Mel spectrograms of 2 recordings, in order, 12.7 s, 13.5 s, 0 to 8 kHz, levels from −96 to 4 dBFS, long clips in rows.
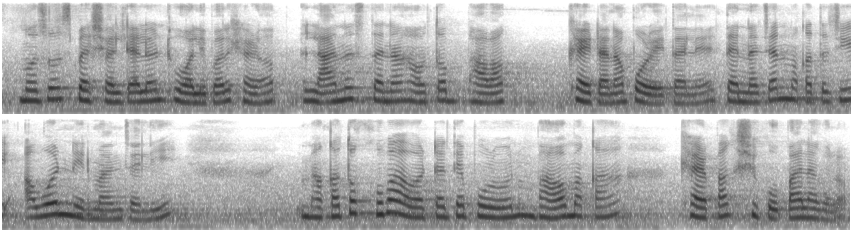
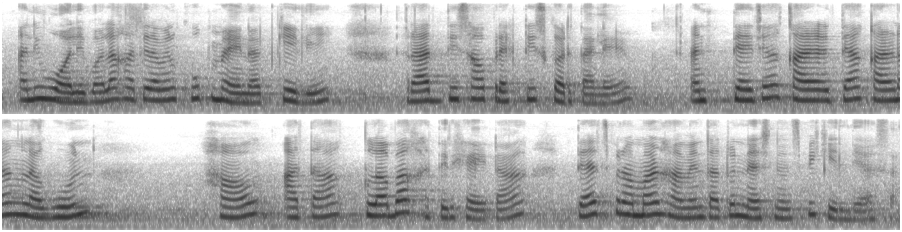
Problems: background sounds at intervals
